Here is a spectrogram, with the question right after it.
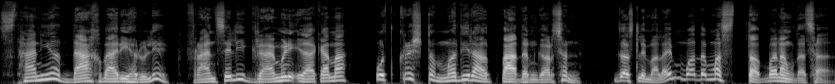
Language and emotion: Nepali, happy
